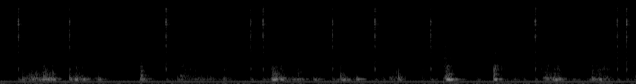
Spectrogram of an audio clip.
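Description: Faint computer mouse clicks, irregular at roughly two a second, as shapes are selected and dragged on screen, over a steady low electrical hum.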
